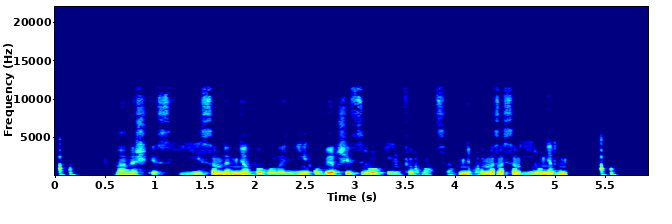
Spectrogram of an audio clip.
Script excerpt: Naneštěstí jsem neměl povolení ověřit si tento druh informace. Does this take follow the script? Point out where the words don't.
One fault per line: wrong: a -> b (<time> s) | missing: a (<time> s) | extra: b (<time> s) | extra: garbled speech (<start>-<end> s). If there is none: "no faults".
missing: si tento (3.0 s)
extra: garbled speech (4.0-5.1 s)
